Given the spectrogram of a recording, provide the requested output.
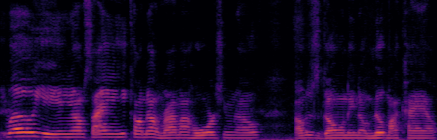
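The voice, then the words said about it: Heavy country accent. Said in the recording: “With a big country heavy-ass accent”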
